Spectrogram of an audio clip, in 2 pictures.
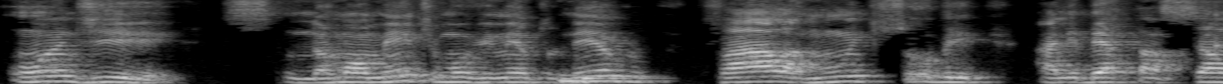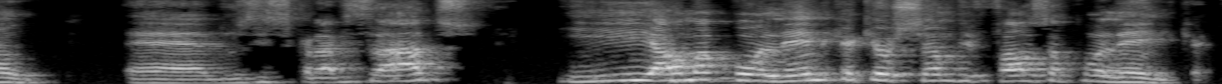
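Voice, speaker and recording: A Brazilian man hosts a talk show, voicing strong opinions. His voice sits high and often hesitates and restarts mid-sentence. The sound carries a clear room echo. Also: measured pace. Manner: thinks aloud with many fillers and restarts. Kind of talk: opinionated political chat.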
